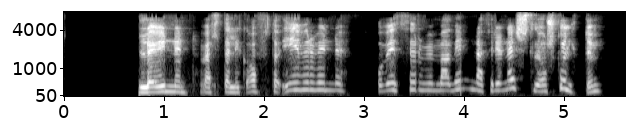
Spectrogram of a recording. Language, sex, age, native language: Icelandic, female, 30-39, Icelandic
